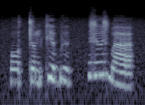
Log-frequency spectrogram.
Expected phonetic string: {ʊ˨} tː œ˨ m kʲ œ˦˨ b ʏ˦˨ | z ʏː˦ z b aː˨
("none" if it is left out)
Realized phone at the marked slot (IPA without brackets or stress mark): ɔ˨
